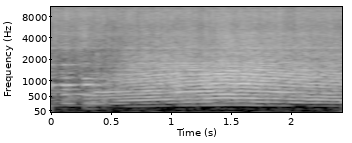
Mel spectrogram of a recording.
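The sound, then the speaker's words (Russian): Engine humming in a steady, loud drone, a continuous buzzing tone rich in harmonics that holds without a break. “Гудит мотор, хороший есть вечер, в лицо струит воздушная волна.”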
